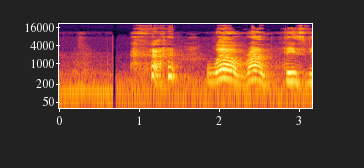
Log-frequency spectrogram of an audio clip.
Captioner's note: Theseus chuckles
